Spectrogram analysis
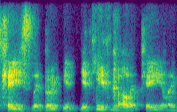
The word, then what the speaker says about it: Keighley: are from uh you know i hope i pronounce this right keeley keithley he's absolutely pronounced it's pronounced casely but you keep calling keely but yeah okay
